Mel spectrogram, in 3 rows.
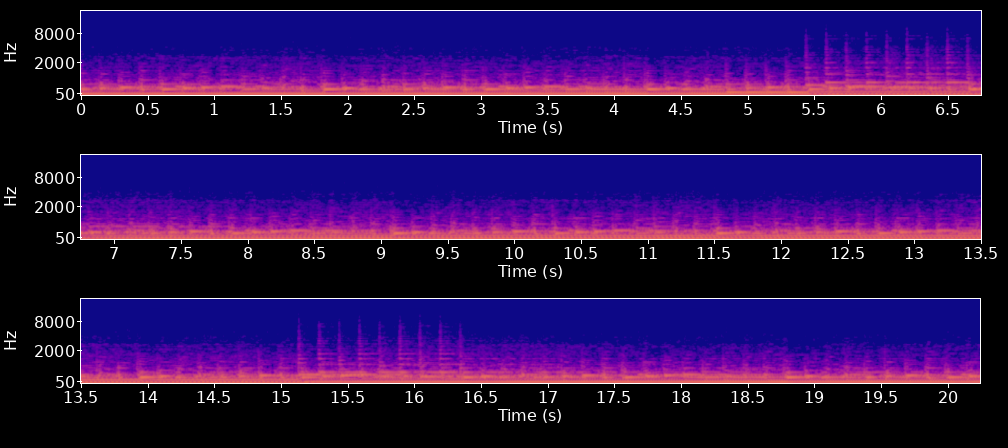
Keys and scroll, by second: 9.3 q, 11.2 shift+f, 16.1 w.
